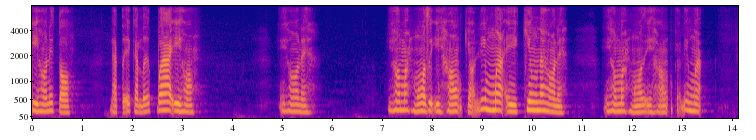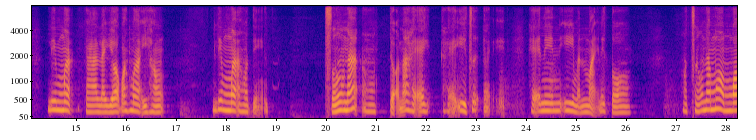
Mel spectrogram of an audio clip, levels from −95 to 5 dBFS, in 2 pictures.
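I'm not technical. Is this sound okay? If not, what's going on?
No, there's aliasing the whole way through: the sound was squeezed down to a lower quality, which fits a 16 kHz rate, so high hiss turns gritty, folding back below 8 kHz.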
